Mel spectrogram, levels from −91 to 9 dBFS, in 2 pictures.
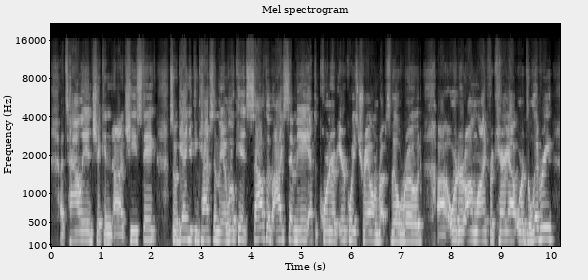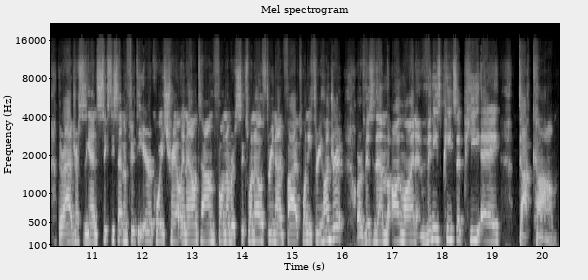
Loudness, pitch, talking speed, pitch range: -15 LUFS, 165 Hz, 145 wpm, 155-180 Hz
